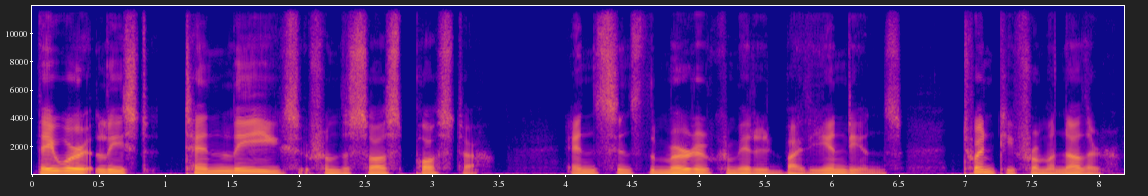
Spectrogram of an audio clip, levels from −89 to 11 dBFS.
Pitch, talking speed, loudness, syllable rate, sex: 115 Hz, 155 wpm, -21 LUFS, 4.8 syllables/s, male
